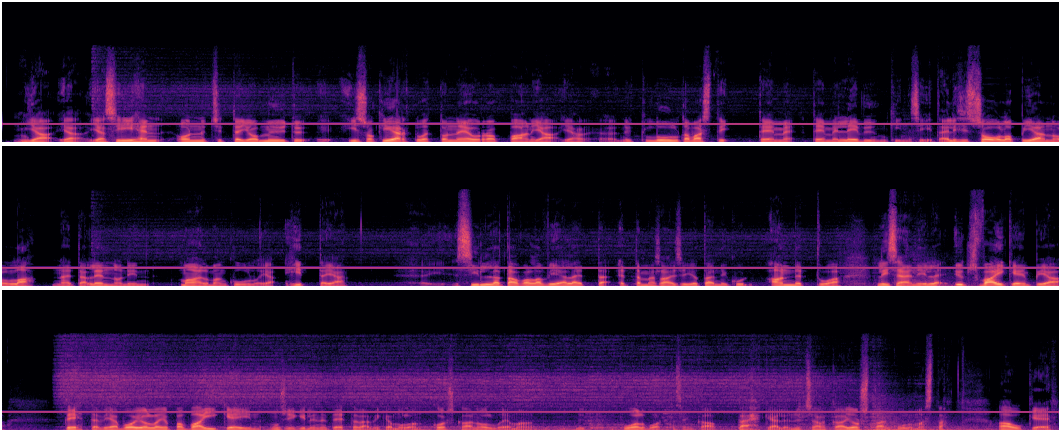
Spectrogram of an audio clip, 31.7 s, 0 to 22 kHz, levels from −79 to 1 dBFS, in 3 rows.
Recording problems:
high-pitched whine; noticeable; throughout; 3 kHz, 15 dB below the speech
household noises; noticeable; throughout; 15 dB below the speech

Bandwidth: 15 kHz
